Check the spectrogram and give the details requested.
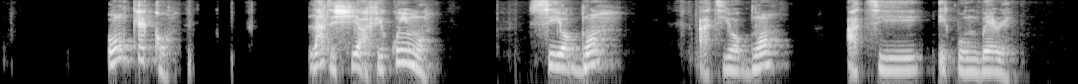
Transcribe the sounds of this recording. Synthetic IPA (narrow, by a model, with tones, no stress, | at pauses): o˦ŋ̩˦kɛ˦kɔ˨ | la˨˦ti˧ʃe˧a˨fi˨˧kũ˦ĩ˦mɔ̃˨ | si˧˦ɔ˧ɡ͡bɔ̃˨˦ | a˦˨tʰi˧ɔ˧ɡ͡bɔ̃˨˦ | a˦˨tʰi˧i˧k͡po˨ŋ̩˨ɡ͡bɛ˧ɾɛ˨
